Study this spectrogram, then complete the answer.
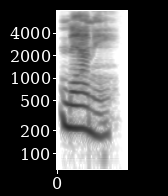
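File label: "nephew", us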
